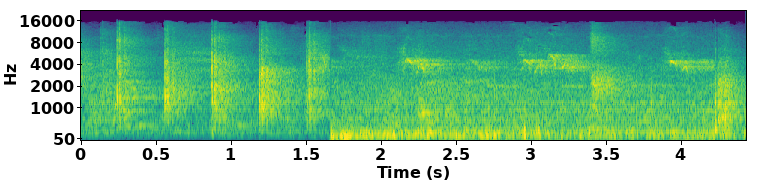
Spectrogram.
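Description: Ballpark sound: several scattered sharp claps in the first second and a half. Then a low rumble sets in suddenly, like wind on the microphone, with a few faint high chirps over it.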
